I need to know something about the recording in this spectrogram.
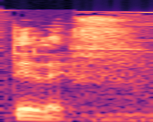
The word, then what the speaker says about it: Delyth: side boss, so the mini boss, Scourged Sister Delyth. That's how you pronounce it.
